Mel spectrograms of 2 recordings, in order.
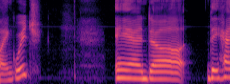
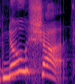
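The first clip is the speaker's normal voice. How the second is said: high, insistent mock refusal; retold protest, pitched up; imitated alarm; 7 semitones higher than usual. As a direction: act out a worried owner refusing.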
